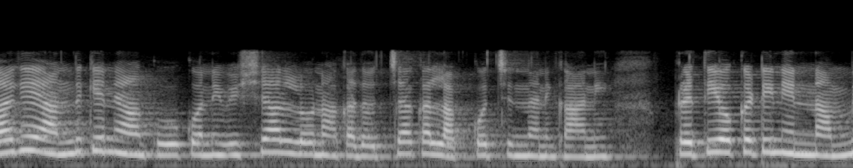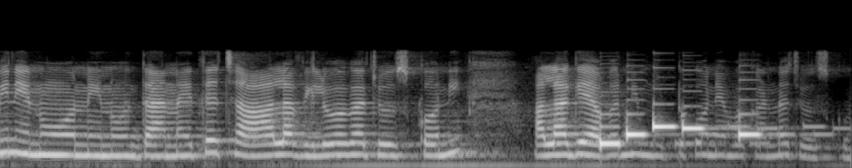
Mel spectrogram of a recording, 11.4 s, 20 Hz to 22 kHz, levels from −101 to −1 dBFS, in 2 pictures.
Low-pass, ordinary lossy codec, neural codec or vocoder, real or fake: 7.2 kHz; none; none; real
